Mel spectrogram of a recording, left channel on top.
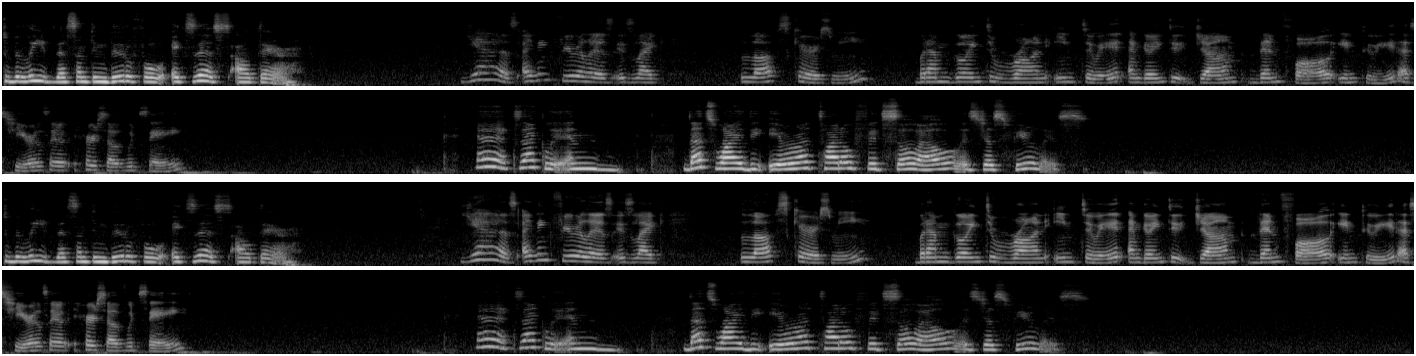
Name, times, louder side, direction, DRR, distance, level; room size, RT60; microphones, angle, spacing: voice 1, 0.0-3.0 18.9-20.3 20.9-25.0, left 5 dB, 65° left, 0.4 m, -23 dB
voice 2, 4.6-6.6 7.4-8.6 9.1-16.0, right 4 dB, 70° right, 0.6 m, -32 dB
3.4 x 2.4 x 3.4 m
head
